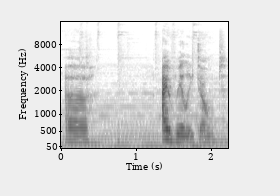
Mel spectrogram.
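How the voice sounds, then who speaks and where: A woman's voice: medium pitch, slow, vocal fry, bright, forceful tone, faint music behind, voice pushed down, exaggerated voice. A woman voicing a shy, awkward, anxious young woman in a visual novel, hesitant and nervous as she talks.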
